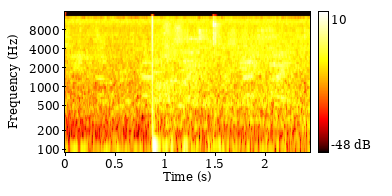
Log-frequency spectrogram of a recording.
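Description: A steady low electrical hum from the sound system, broken by a single sharp thump about a second in. The thump sounds like a bump through the live microphone.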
